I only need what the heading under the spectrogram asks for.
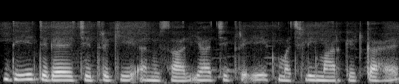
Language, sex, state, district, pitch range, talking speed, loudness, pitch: Hindi, female, Chhattisgarh, Raipur, 180-210 Hz, 180 wpm, -17 LUFS, 195 Hz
